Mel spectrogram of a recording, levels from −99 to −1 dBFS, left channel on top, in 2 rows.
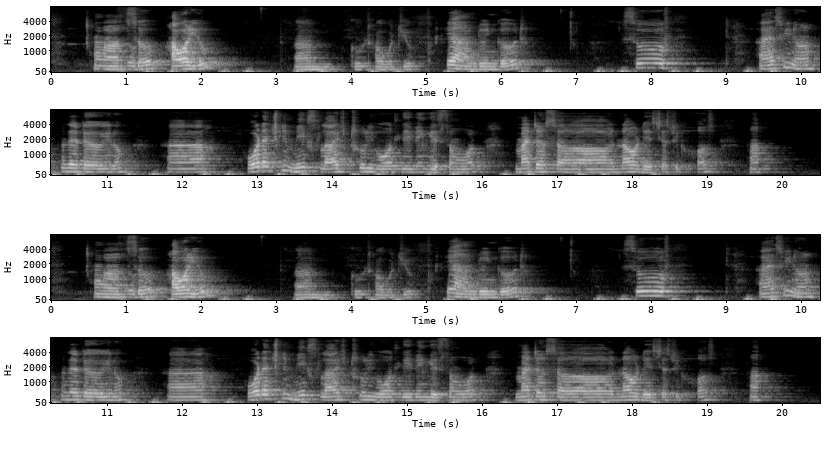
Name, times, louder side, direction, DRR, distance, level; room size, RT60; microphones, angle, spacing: voice 1, 0.6-2.1 5.3-6.2 7.7-8.2 9.4-11.2 11.8-12.4 12.9-15.9 16.4-19.0 19.6-19.7, left 1 dB, 35° left, 2.2 m, -29 dB
sound 1, 1.2-1.7 2.2-2.7 3.2-3.7 4.2-4.7 5.2-5.7 6.2-6.7 7.2-7.7 8.2-8.7 9.2-9.7 10.2-10.7 11.2-11.7 12.2-12.7 13.2-13.7 14.2-14.7 15.2-15.7 16.2-16.7 17.2-17.7 18.2-18.6, right 1 dB, 55° right, 1.4 m, -39 dB
voice 2, 3.2-5.0 17.4-17.5, left 3 dB, 20° left, 0.4 m, -37 dB
24.0 x 10.5 x 2.4 m
head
